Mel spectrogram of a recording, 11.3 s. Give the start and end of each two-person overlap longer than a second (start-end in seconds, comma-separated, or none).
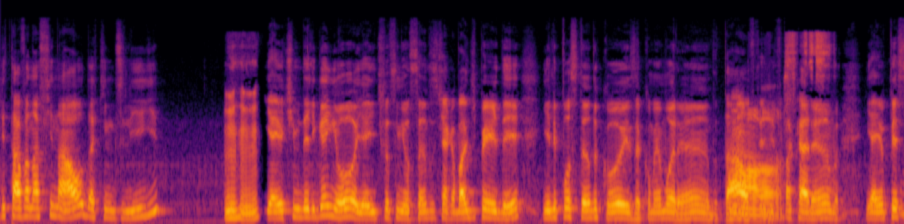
9.1-10.5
